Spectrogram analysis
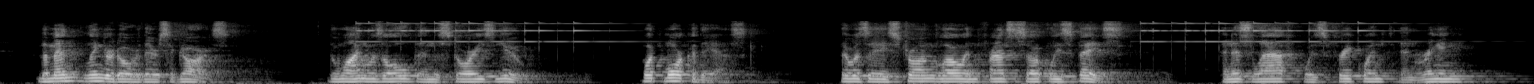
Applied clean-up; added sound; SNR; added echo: none; Bell; 15 dB; reverberation time 1.1 s.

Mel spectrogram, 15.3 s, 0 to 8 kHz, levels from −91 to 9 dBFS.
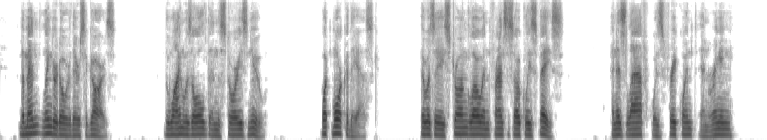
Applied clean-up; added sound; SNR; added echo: none; none; none; none.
